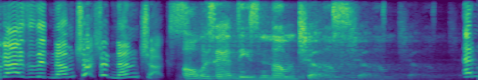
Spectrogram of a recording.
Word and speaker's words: nunchucks: street with numb chucks did you say it with an M isn't it nunchucks is it I literally wrote it as nuu m b how do you say it it's nunchucks right well listen Myrtle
